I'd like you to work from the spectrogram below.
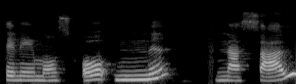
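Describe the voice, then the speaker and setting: Woman, phonetics instructor, recorded slide lecture, slow deliberate pace, patient, demonstrates sounds, brief English asides. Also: medium pitch, fairly even intonation. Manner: patient explaining, repeats words to demonstrate sounds; slips into short English asides for students.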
